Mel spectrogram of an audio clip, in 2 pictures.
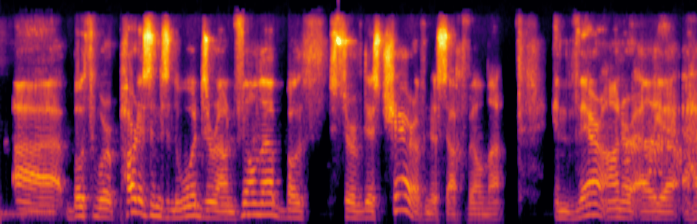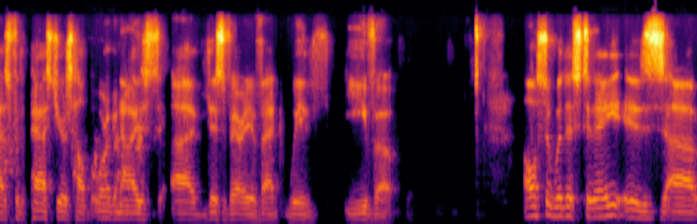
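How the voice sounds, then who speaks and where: A man in the middle pitch range introduces the panel at a commemorative gathering. He reads through the biographies steadily, with frequent pauses and uh sounds between phrases. The sound has the feel of a video call. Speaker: moderator. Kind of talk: introducing panelists at a memorial event.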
